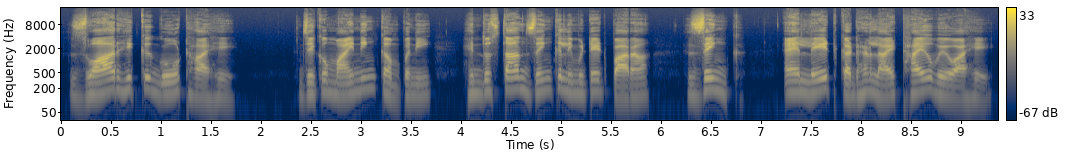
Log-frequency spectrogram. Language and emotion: Sindhi, neutral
